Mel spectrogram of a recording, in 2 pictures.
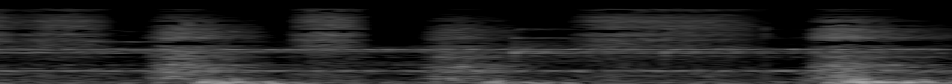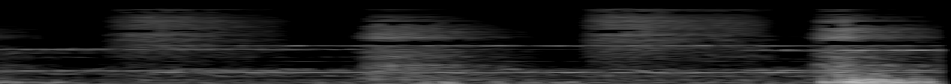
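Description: Breathing close to the phone's microphone: several loud breath puffs, each with a low rumble of air on the mic, the loudest near the end. Thin steady tones hold underneath.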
